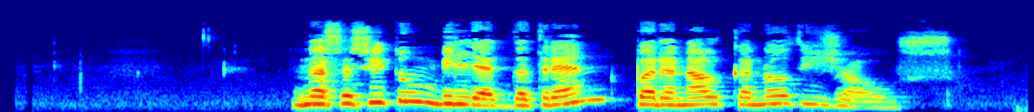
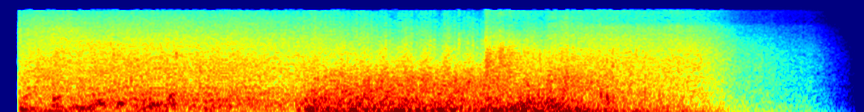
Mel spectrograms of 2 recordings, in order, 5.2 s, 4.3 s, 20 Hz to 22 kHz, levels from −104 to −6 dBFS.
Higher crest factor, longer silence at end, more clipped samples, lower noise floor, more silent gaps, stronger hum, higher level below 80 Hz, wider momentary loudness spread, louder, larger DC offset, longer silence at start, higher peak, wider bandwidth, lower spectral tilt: first, 20 dB vs 10 dB; second, 0.45 s vs 0.7 s; neither; first, -75 dBFS vs -51 dBFS; neither; neither; second, -80 dBFS vs -16 dBFS; first, 19 LU vs 11 LU; second, -26 LUFS vs -12 LUFS; neither; first, 1.45 s vs 0.1 s; second, -8 dBFS vs 0 dBFS; second, 10.5 kHz vs 15.5 kHz; second, -4.5 dB/octave vs -6 dB/octave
